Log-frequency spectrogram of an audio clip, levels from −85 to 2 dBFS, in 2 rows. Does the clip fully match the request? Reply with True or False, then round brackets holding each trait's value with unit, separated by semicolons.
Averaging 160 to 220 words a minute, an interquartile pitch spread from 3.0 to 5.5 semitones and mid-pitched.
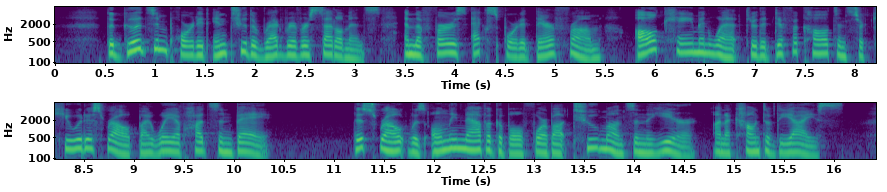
True (165 wpm; 4.4 semitones; 175 Hz)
